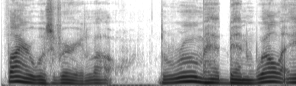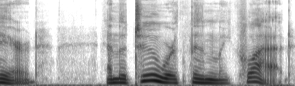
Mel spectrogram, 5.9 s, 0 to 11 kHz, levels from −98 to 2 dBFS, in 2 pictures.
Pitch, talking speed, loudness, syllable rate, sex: 140 Hz, 170 wpm, -14 LUFS, 4.3 syllables/s, male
